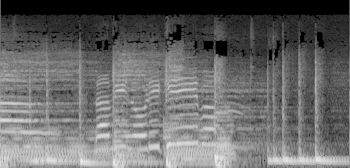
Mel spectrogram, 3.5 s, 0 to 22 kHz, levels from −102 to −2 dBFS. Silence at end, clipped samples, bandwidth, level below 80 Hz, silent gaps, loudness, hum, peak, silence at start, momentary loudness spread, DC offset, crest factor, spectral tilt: 0 s; under 0.1%; 13 kHz; -30 dBFS; none; -20 LUFS; none; -2 dBFS; 0 s; 6 LU; under 0.1%; 16 dB; -5.5 dB/octave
